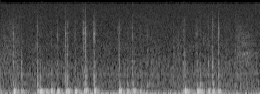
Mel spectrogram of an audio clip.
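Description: Someone types on a computer keyboard, two quick bursts of crisp, close key clicks separated by a brief pause, with no voices.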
